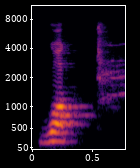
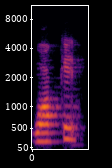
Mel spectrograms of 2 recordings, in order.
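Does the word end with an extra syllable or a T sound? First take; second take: T sound; extra syllable. First: The ending is a short T sound. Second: The ending is an extra syllable, like 'it'. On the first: The speaker calls it right. "you have to make a T sound" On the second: The speaker calls it wrong. "No, that's not correct"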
